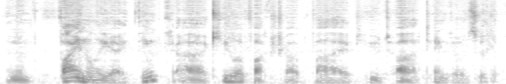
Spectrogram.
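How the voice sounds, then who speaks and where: A man with a low, creaky voice and lively intonation talks at a normal speed over some background noise. He's an amateur radio operator and video host doing casual screen-share commentary on data charts, unscripted and hesitant, thinking aloud as he goes.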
